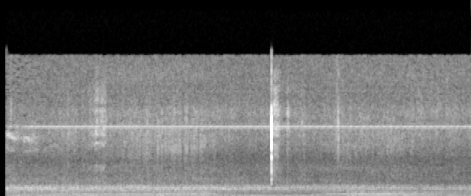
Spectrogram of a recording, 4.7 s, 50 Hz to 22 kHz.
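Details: Bumblebees working a white flowering bush in June 2015 hum with a low, steady drone that swells and fades as they move about.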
